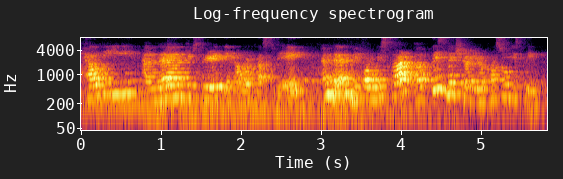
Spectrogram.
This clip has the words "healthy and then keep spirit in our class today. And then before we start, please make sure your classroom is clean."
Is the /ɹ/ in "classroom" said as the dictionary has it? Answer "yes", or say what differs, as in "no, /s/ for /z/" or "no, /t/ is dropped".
no, /ɹ/ is dropped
